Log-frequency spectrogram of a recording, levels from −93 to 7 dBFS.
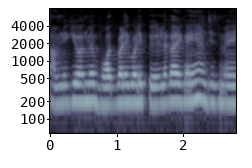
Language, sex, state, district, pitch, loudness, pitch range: Hindi, female, Bihar, Purnia, 195 Hz, -30 LUFS, 190-205 Hz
